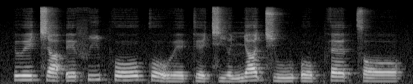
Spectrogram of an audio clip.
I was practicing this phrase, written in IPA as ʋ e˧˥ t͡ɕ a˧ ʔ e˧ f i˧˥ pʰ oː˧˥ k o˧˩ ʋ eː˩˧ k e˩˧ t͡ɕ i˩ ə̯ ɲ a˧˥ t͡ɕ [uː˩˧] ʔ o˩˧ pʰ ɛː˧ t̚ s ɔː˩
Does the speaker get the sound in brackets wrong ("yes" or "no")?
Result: no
